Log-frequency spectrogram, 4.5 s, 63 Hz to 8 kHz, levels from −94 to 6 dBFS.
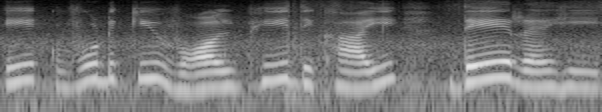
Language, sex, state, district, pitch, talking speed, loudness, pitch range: Hindi, female, Chandigarh, Chandigarh, 215 Hz, 105 wpm, -17 LUFS, 185-255 Hz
